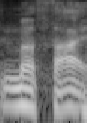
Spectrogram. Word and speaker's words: Matthias: Matthias is what my Bible app says. There is an H in it. It's Matthias.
